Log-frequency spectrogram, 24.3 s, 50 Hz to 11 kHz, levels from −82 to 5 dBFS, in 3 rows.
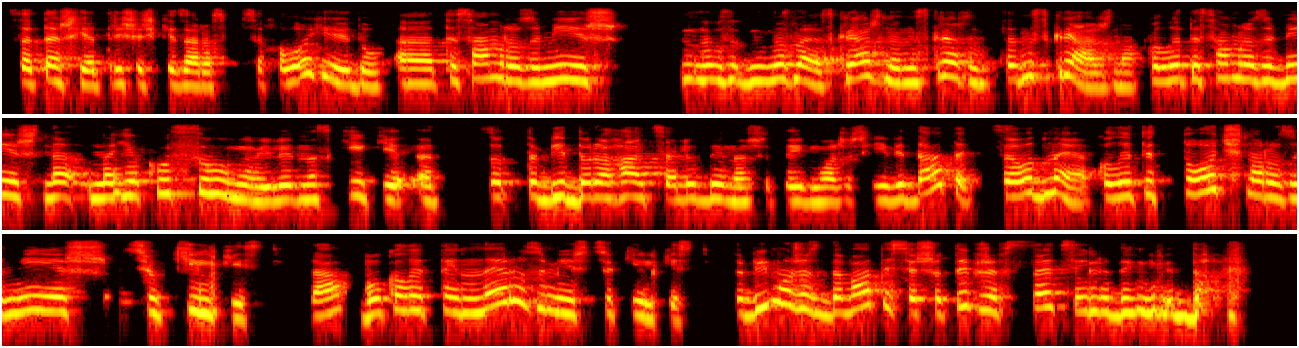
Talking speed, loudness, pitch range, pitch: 160 wpm, -21 LUFS, 230-280 Hz, 255 Hz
